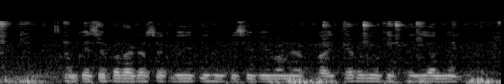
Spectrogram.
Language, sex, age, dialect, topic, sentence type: Magahi, male, 18-24, Central/Standard, banking, question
